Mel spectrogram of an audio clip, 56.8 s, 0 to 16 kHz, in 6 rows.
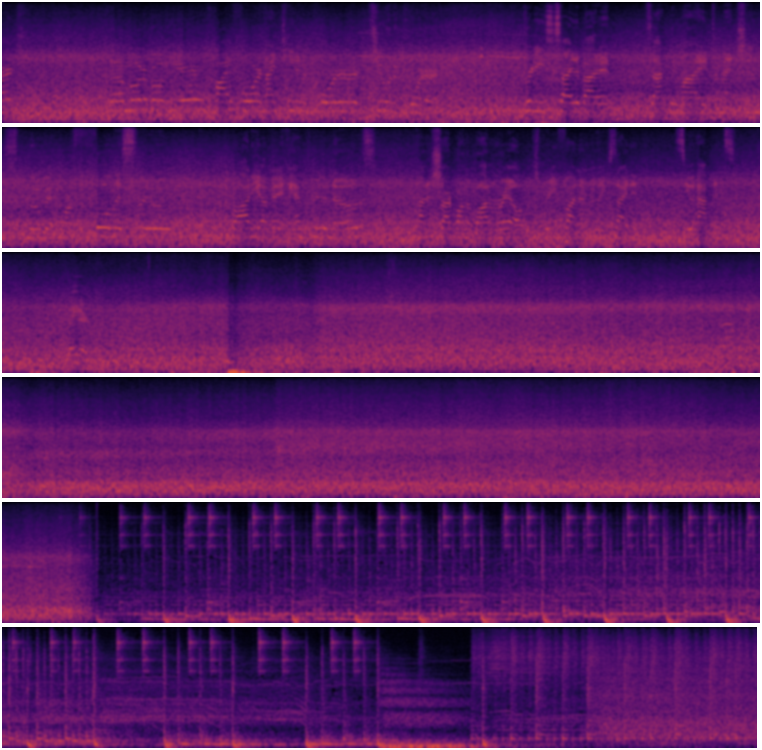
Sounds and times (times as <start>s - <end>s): Waves, surf: 0.0s - 56.8s
Speech: 1.3s - 5.5s, 6.5s - 11.7s, 12.3s - 18.7s, 19.7s - 20.1s, 27.7s - 28.4s.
